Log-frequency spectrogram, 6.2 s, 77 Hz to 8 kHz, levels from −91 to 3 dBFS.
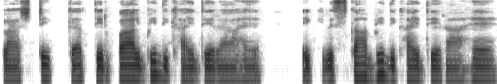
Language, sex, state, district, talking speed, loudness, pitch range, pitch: Hindi, male, Bihar, Jamui, 145 wpm, -21 LUFS, 100-110 Hz, 100 Hz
